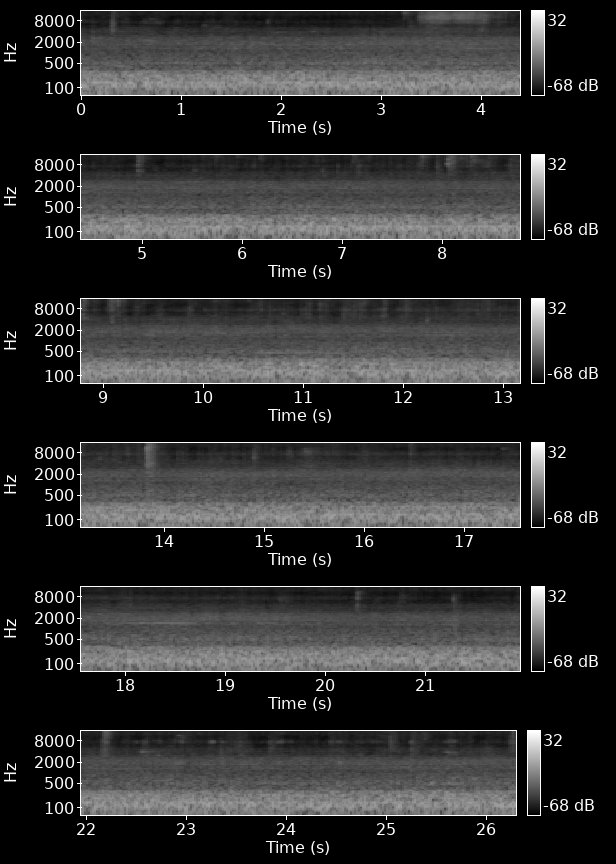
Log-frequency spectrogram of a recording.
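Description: A fast train rumbles steadily, heard from inside a carriage.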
